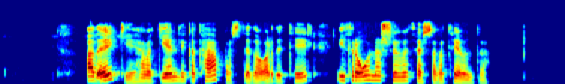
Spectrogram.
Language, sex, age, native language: Icelandic, female, 50-59, Icelandic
